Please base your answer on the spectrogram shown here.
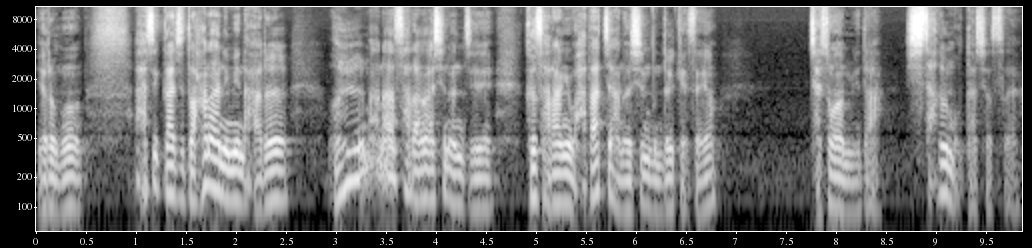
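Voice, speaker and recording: Male pastor with a somewhat low voice; preaches a dawn sermon, has the congregation repeat phrases after him and keeps checking that they agree. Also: lively intonation, normal speed, gravelly, husky. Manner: acts out inner voices of complaining people. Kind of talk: sermon at a dawn prayer service.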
